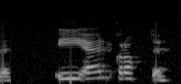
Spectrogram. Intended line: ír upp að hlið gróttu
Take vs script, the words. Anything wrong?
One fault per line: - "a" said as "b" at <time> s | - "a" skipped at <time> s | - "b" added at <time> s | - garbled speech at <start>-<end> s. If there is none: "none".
- "upp að hlið" skipped at 1.1 s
